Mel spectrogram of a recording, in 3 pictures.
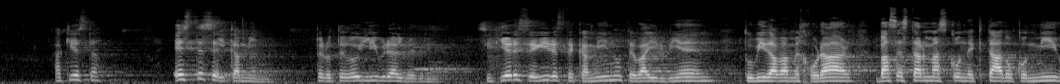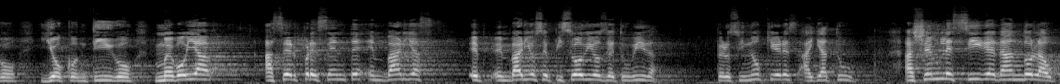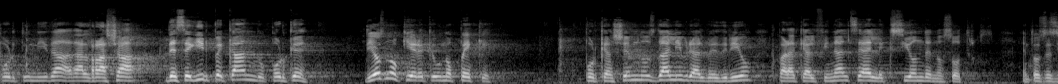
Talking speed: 160 wpm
